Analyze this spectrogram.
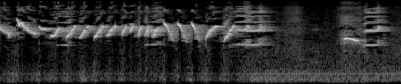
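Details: White-eye fighter song meant to provoke a rival into singing: a fast run of high, sharp chirps repeated about four per second for two and a half seconds, then a brief pause and short high bursts.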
